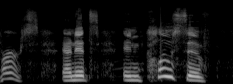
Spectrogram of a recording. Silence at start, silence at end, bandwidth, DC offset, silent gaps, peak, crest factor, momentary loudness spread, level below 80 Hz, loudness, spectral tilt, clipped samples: 0 s; 0.25 s; 15.5 kHz; under 0.1%; none; -12 dBFS; 18 dB; 10 LU; under -90 dBFS; -29 LUFS; -4 dB/octave; under 0.1%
